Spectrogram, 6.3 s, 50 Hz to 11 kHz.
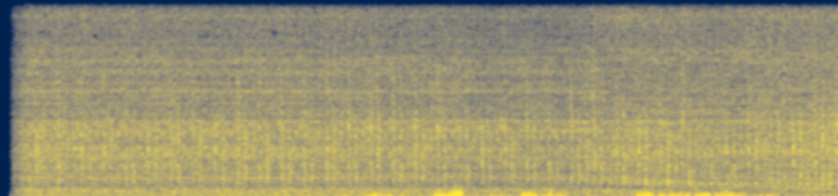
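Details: Mazda MX-6 at startup: steady rough running with irregular low thuds and knocks poking through; an abnormal engine noise that occurs every start, cause not identified.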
